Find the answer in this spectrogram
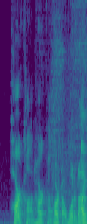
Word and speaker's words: Harkon: Harkon. Harkon. What did I say? You said Lorcan, Yeah, but I got Harkon.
